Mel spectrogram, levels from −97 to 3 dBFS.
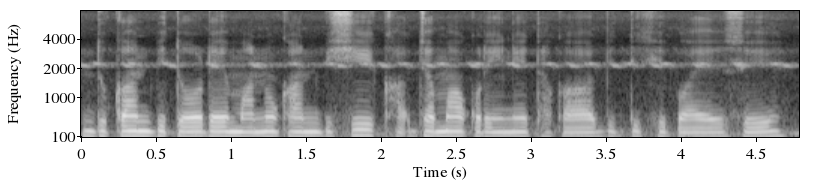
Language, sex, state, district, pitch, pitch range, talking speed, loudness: Nagamese, male, Nagaland, Dimapur, 110 Hz, 105-115 Hz, 150 wpm, -17 LUFS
